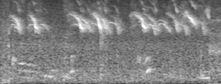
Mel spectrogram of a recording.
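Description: Chicks peeping: short, high, falling peeps repeated in quick clusters.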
